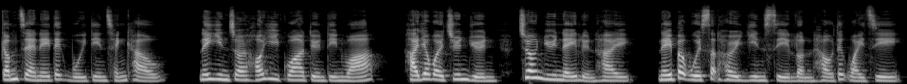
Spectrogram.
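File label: Chinese Cantonese, telephony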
